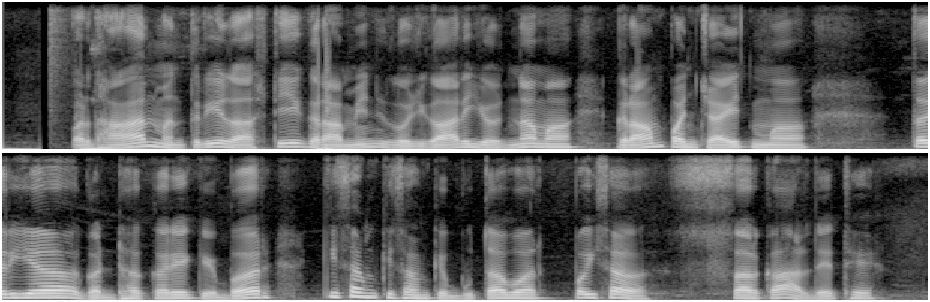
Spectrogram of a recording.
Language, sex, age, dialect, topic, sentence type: Chhattisgarhi, male, 18-24, Western/Budati/Khatahi, agriculture, statement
